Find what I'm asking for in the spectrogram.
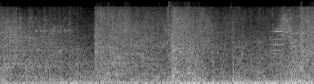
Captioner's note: clanging and visceral sounds of impact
